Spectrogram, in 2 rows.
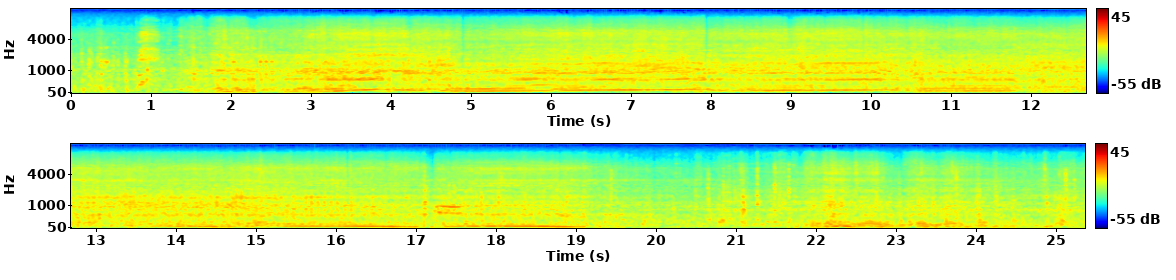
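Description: Mk1 Ford Escort's engine heard from inside the cabin, accelerating through the gears: its pitch climbs and drops back at each gear change over the first ten seconds or so, then holds steady before easing off near the end.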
